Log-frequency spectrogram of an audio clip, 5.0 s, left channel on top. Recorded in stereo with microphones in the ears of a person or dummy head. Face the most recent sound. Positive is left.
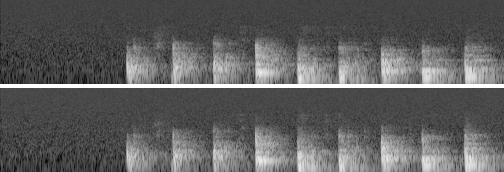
turn(degrees=-65)  # may be behind; listen again after turning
